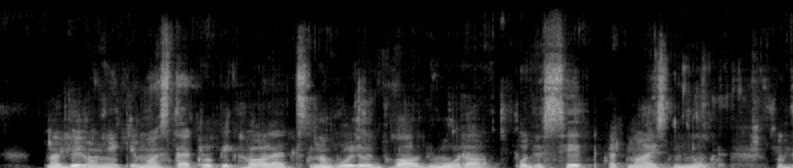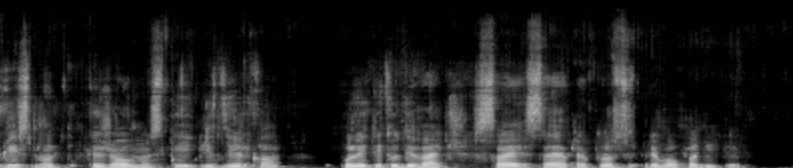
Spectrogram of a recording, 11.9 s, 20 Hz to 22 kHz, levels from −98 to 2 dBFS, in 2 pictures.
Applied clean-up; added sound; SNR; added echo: neural mask model Resemble Enhance denoiser.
